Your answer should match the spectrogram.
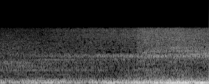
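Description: Cinematic intro sound effect: a deep rumble with a rushing hiss over it, swelling to its loudest near the end, with a faint high tone held underneath.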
